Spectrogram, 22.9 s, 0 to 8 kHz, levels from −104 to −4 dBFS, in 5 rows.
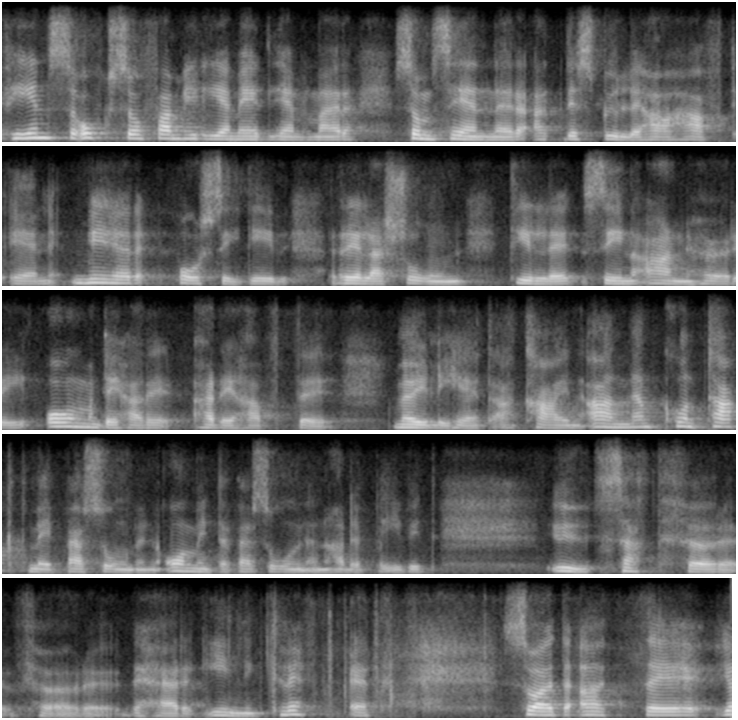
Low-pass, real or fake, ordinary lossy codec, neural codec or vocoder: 7.2 kHz; fake; Opus, 24 kbps; codec, 16 kHz, 0.8 kbps, ZipCodec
